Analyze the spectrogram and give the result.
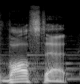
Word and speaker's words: Wahlstedt: Actually, it's pronounced Wahlstedt. That's how he told us it's pronounced in Swedish during training camp.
